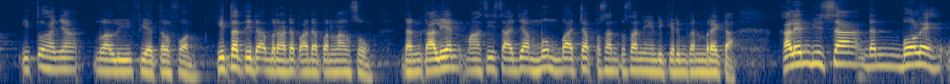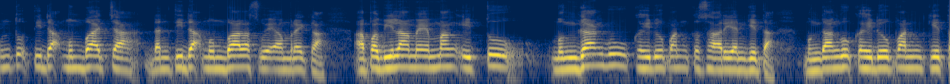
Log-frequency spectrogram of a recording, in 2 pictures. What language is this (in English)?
Indonesian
